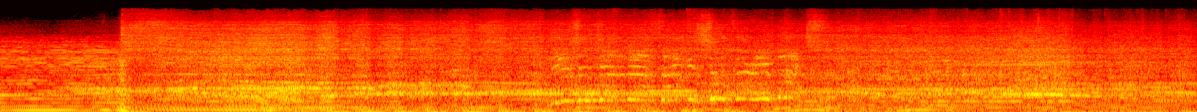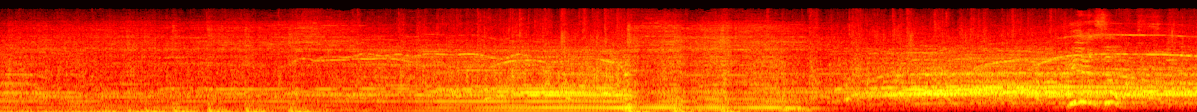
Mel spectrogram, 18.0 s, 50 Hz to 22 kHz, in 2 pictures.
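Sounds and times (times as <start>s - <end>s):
rock band final chord: 0.0s - 15.2s
crowd cheering and whistling: 0.0s - 17.9s.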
